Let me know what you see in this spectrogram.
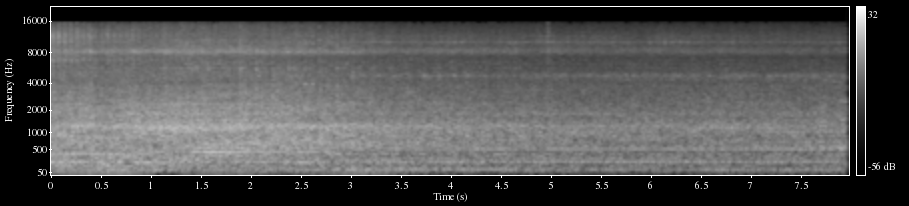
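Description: InterCity 125 High Speed Train pulling slowly into the platform: the Mark 3 coaches rolling past with a steady rumble and the hum of the diesel power car, easing off gradually as the train slows.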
